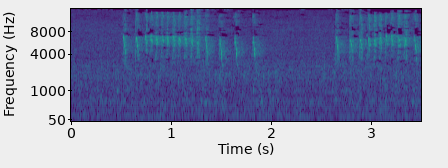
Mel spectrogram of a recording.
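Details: Lesser green leafbird (cucak kinoi) singing fierce 'tembakan' bursts in the long sharp 'pedes panjang' style: two rapid runs of high, thin, clipped notes, each run lasting over a second, separated by a short pause.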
